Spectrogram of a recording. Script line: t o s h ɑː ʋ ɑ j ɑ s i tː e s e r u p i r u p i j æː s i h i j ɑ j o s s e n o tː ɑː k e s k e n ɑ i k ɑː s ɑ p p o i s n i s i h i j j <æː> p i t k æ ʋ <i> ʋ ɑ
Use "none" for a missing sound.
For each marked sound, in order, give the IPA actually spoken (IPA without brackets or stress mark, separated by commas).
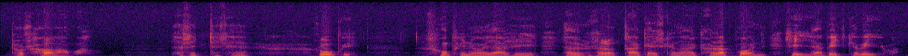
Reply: æː, iː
